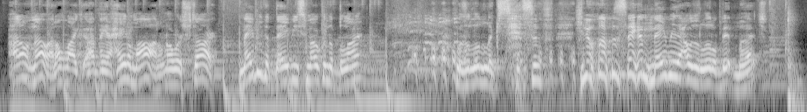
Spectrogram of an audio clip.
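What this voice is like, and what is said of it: Speaker with a noticeable accent. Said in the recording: “I love his accent, too.”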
